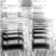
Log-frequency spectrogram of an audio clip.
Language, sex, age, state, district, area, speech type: Odia, male, 18-30, Odisha, Ganjam, urban, spontaneous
